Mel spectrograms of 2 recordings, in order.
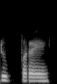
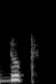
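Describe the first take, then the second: First: The final vowel is clearly pronounced. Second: The final vowel is silent. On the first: The name is written with an accent on the e. "itu ada aksen E ke sana itu bacanya Dupre" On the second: The name is written without an accent. "Kalau nggak ada dia jadi Dup gitu aja"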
